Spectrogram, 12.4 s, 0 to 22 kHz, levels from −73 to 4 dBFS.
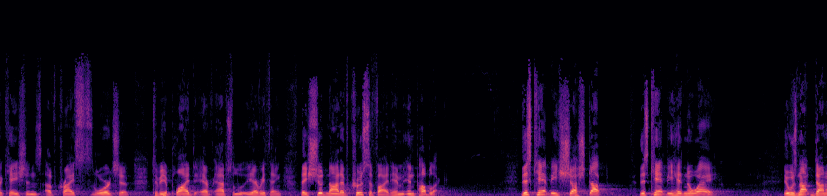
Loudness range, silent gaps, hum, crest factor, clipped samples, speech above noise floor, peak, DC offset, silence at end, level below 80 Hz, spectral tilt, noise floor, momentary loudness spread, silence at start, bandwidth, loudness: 3 LU; none; none; 20 dB; under 0.1%; 33 dB; 0 dBFS; under 0.1%; 0 s; -52 dBFS; -5 dB/octave; -52 dBFS; 11 LU; 0 s; 16 kHz; -20 LUFS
